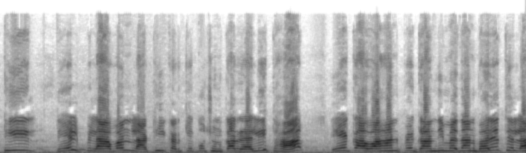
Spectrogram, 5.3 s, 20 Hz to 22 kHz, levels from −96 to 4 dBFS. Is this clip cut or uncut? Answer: uncut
